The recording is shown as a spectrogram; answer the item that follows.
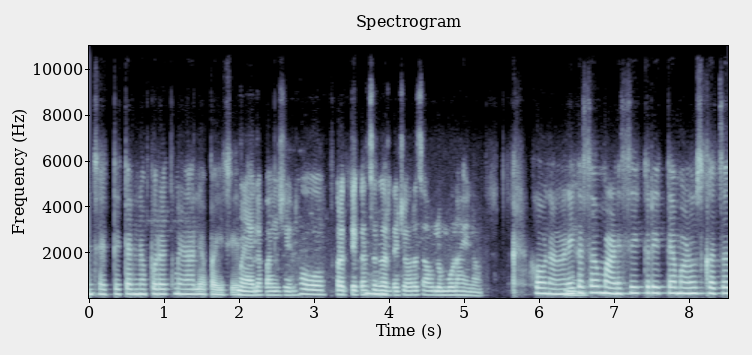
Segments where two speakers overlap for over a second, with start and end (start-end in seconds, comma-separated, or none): none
